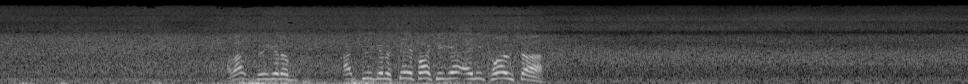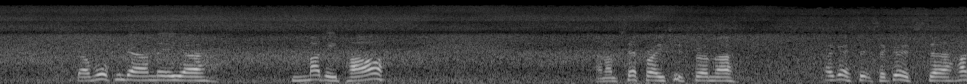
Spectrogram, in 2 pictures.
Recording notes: Cascading water at the Hydro-Electric Plant in Murcia Region, Spain. This was recorded this morning just outside of the Hydro-Electric plant in the Murcia region of Spain.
